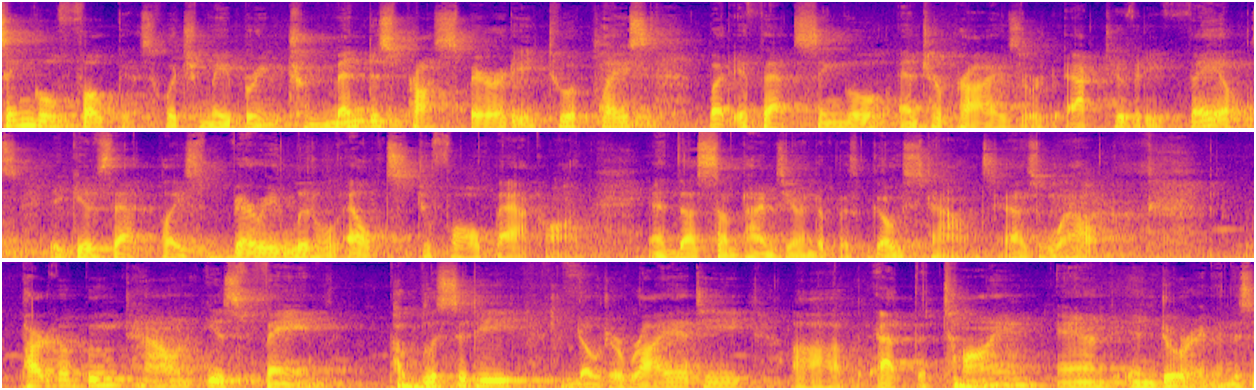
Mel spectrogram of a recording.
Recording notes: Presented at the 2013 Montana History Conference in Sidney.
